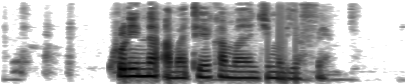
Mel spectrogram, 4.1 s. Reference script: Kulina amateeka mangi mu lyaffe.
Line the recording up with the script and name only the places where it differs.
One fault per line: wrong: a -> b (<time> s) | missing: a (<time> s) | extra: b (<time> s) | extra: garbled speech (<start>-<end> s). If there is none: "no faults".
no faults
